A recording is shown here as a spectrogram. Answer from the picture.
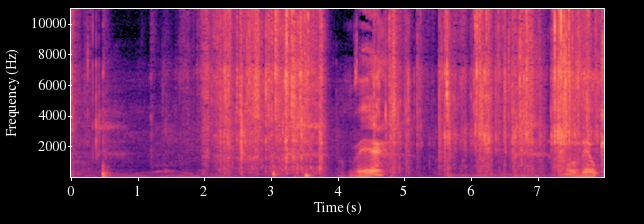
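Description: Crinkly plastic packaging being rustled and crumpled by hand as it is pulled out of a cardboard box and handled. It comes in stretches, with a short rising voice-like sound about four seconds in, the loudest moment.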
